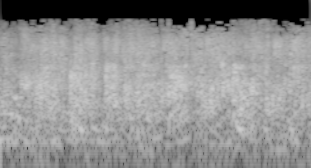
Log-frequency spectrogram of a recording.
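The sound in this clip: Dense, loud audience clapping fills a Buddhist dharma talk, a steady wash of many hands applauding without pause.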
